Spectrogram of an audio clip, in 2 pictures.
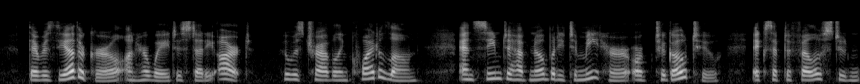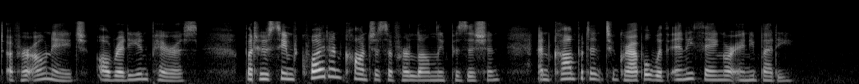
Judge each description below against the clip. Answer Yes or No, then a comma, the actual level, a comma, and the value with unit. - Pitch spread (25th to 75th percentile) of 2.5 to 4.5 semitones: Yes, average, 3.6 semitones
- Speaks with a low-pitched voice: No, high, 210 Hz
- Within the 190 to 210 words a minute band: Yes, average, 195 wpm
